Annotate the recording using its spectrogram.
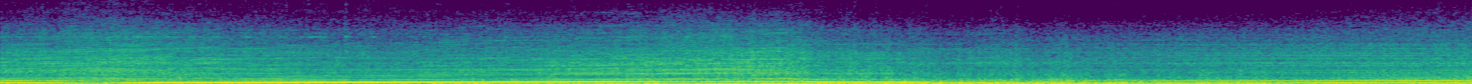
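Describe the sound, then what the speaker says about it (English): A motorcycle ridden at highway speed, heard from a helmet: a steady engine drone climbs in pitch, dips briefly at a gear change, then settles, all under a constant rush of wind noise. "Gosh, I love riding bikes."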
